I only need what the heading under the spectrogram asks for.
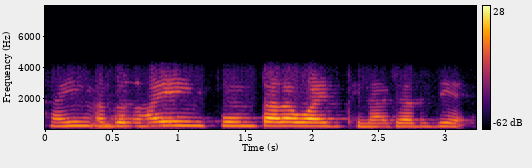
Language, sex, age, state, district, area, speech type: Manipuri, female, 30-45, Manipur, Senapati, rural, conversation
